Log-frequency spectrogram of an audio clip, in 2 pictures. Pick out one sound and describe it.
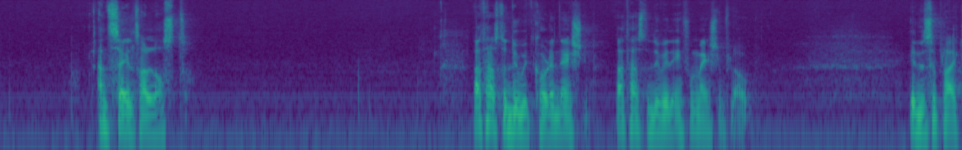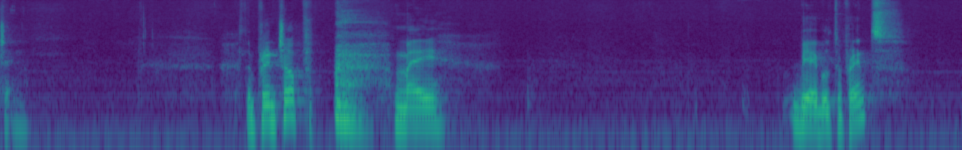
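A man lectures in short bursts, heard through a microphone in a large echoing hall.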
